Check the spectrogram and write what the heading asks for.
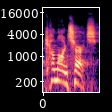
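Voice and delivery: put-on soft, slow little kid's call; a hushed childlike nudge; gentle plea. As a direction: coax the church quietly. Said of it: "rise up and say".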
